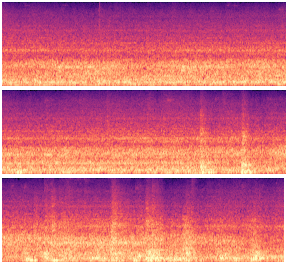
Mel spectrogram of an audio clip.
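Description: Russian suburban electric train (elektrichka) running, heard from inside the carriage's vestibule: a steady rumble and hum, with a few short knocks from the wheels in the second half.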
